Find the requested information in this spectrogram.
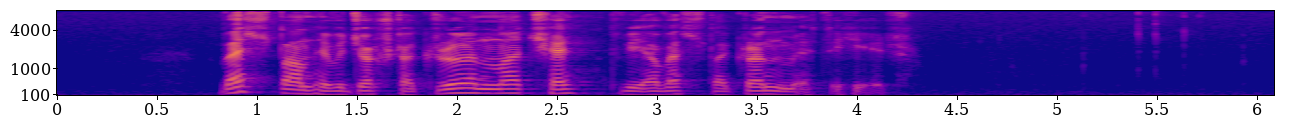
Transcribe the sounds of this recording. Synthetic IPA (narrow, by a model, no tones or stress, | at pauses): vɛl̥t̪anhɛːʋʏt͡ɕœʂt̪aɡɾœːnat͡ɕʰɛn̥t̪viːavɛl̥t̪aɡɾœnmɪ̰ɛt̪ʰːɪhḛːɹ̥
